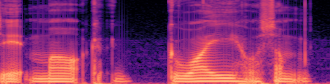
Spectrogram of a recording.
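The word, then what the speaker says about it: Guéhi: My guy, I don't know how to pronounce it, Mark Guay or some, it's not Gahey, obviously Mark Guay, who I signed for Newcastle from Palace.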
